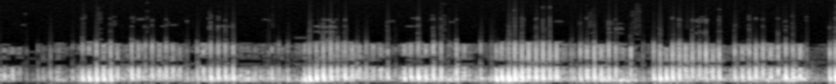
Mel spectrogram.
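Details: Pet cat purr heard very close: a rough, buzzing rumble that swells on each breath in and out, giving a slow pulse about every half second.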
